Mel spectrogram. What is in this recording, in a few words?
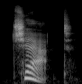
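"chat", English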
